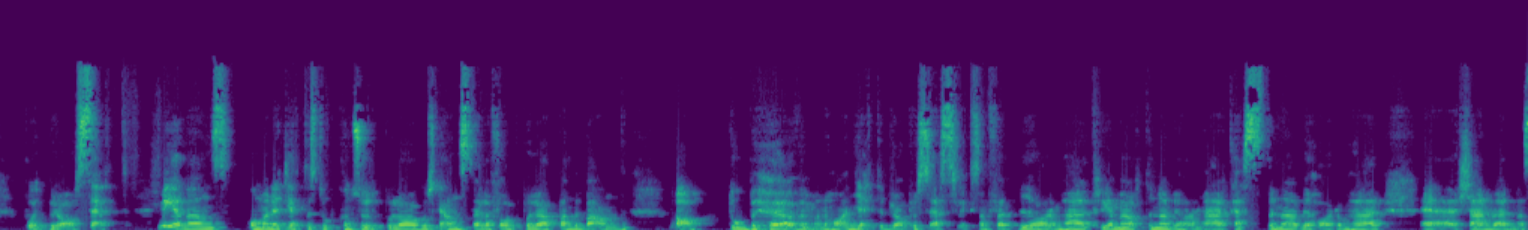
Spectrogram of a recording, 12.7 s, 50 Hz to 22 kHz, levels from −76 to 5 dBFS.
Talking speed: 215 wpm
